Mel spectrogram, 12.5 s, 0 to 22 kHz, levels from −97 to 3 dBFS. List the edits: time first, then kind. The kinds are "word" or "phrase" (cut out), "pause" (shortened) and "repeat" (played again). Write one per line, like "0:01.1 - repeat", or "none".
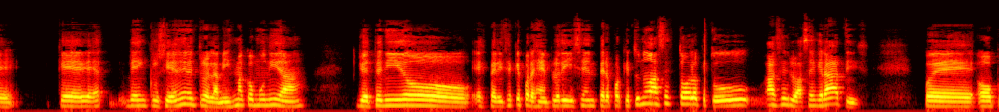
0:05.9 - word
